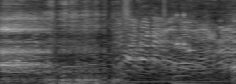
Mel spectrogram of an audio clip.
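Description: Stage dance music from a PA sound system, fading, with wavering voices over it.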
